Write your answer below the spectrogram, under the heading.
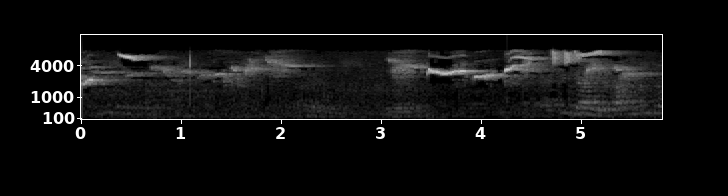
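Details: Song of an orange-headed thrush, a training tutor recording, made of loud whistled slurs and quick chirps that stop for a second of silence before resuming in a richer, faster warbling stretch.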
